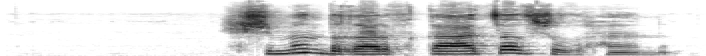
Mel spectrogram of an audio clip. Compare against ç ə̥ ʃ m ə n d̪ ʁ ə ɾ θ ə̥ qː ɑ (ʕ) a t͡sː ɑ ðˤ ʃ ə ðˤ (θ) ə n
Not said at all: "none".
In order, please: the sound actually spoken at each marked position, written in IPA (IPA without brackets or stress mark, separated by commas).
ʕ, ħ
